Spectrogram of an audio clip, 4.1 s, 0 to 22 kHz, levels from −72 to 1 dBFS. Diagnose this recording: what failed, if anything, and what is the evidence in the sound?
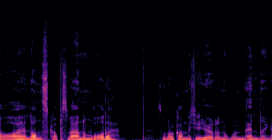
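Nothing in this recording points to a failure at any stage of the chain. The speech comes through intact, with no event in the sound that calls for a diagnosis.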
